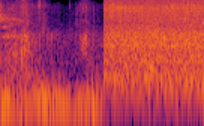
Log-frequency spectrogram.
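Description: A low rumble on the microphone; then, after a cut about a second in, a small mountain creek running over rocks in a steady rush.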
